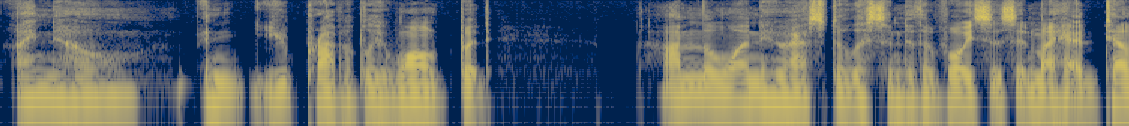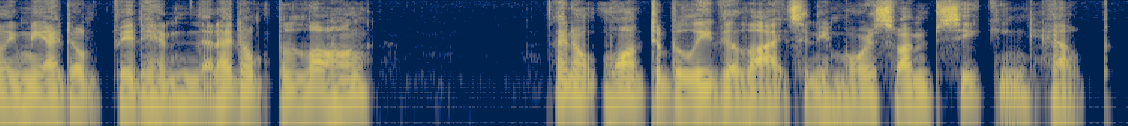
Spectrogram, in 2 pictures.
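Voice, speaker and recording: A man voicing a tearful, apologetic young adult daughter, speaking in a soft, shaky, pleading way. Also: medium pitch, fairly even intonation, moderate pace, creaky, dry recording, studio quality, lightly acted.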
